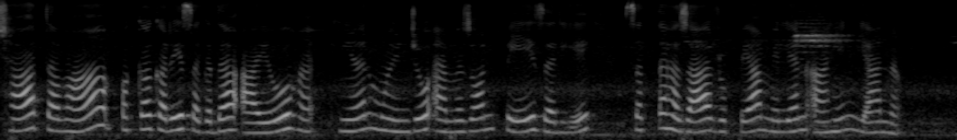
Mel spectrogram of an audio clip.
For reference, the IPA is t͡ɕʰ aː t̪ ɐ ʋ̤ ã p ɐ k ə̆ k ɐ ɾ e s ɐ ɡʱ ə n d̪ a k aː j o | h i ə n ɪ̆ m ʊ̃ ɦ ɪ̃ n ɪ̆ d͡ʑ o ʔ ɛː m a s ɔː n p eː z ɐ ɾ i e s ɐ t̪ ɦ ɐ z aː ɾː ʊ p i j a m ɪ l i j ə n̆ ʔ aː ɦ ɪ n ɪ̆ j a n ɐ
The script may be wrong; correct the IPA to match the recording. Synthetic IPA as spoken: t͡ɕʰ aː t̪ ɐ ʋ̤ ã p ɐ k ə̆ k ɐ ɾ e s ɐ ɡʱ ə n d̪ a ʔ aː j o | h i ə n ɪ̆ m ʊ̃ ɦ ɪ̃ n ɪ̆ d͡ʑ o ʔ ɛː m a z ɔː n p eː z ɐ ɾ i e s ɐ t̪ ɦ ɐ z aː ɾː ʊ p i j a m ɪ l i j ə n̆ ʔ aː ɦ ɪ n ɪ̆ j a n ɐ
